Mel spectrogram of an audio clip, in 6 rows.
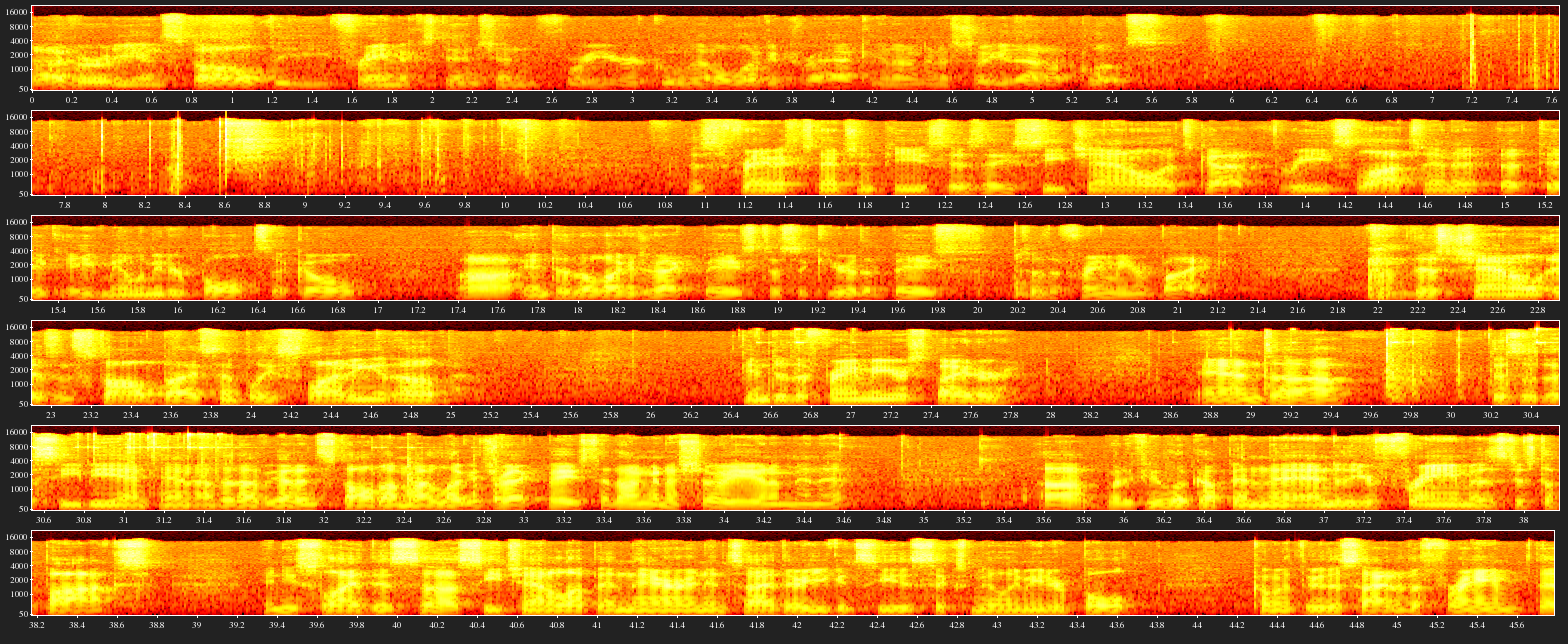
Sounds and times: Speech: 0.0 - 5.8, 10.9 - 21.3, 22.0 - 25.2, 26.4 - 27.9, 28.7 - 29.6, 30.2 - 34.7, 35.6 - 45.7.

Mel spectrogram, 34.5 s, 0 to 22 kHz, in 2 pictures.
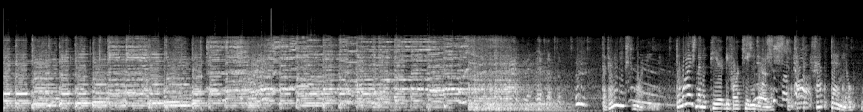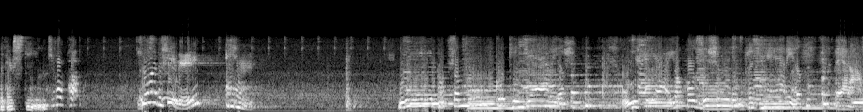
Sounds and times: Electronic organ: 0.1 - 11.4.

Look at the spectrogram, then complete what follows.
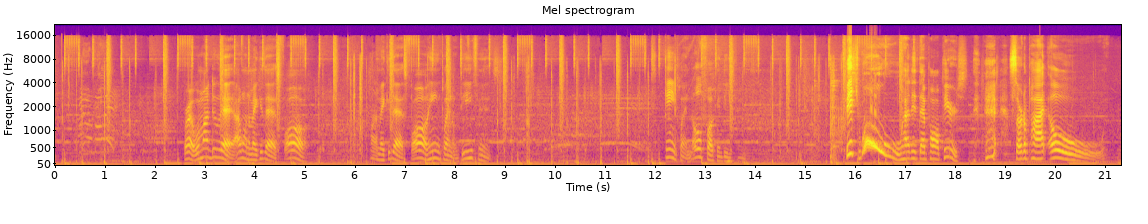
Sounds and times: Music: 0.0 - 21.3
Speech: 0.5 - 1.2, 2.6 - 5.0, 6.3 - 8.8, 12.2 - 13.7, 15.8 - 18.2.

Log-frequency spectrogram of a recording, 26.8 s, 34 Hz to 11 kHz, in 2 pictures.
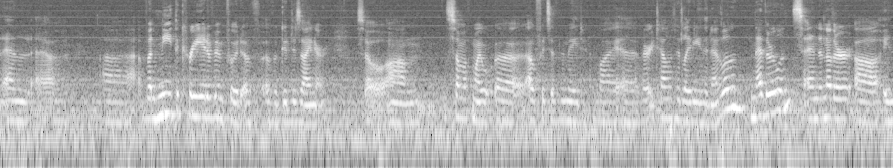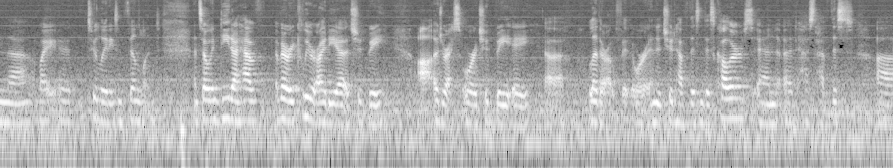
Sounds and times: Female speech, woman speaking: 0.0 - 1.0, 1.6 - 26.7.

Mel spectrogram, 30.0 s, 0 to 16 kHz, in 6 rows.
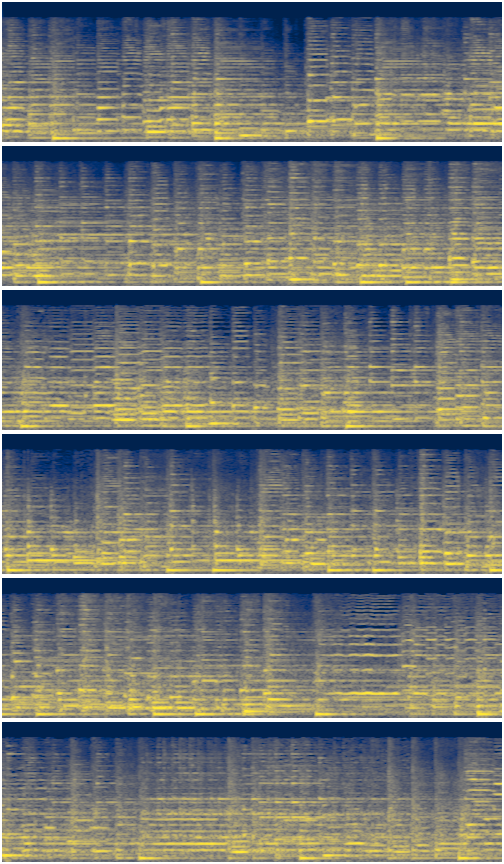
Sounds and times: Folk music: 0.0 - 30.0.

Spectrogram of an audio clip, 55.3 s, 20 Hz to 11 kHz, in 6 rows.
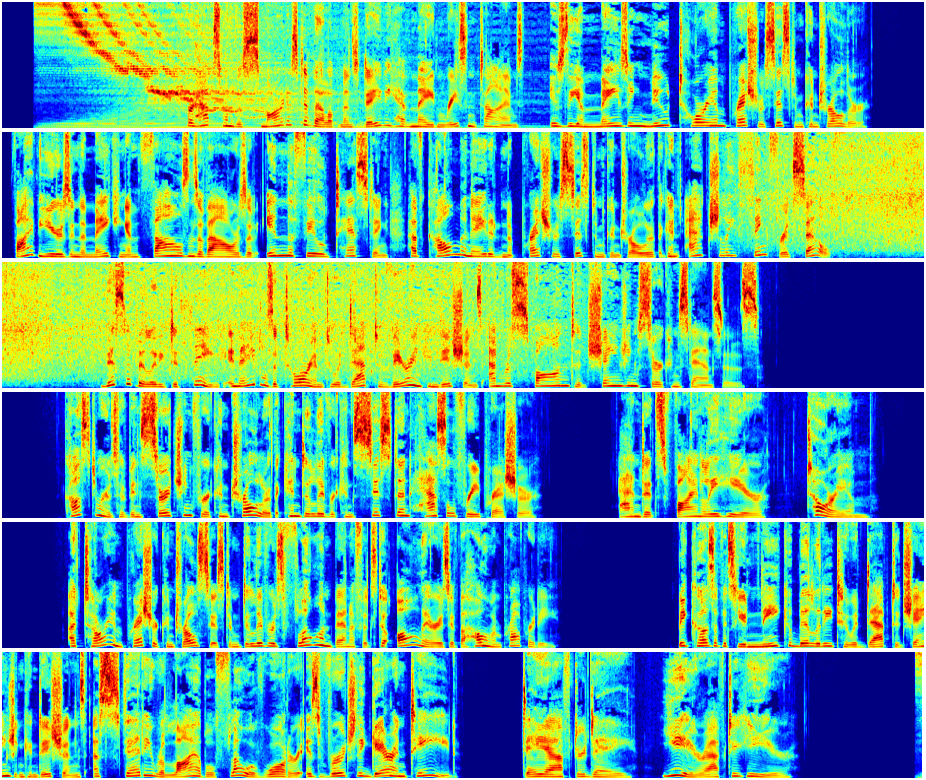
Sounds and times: Speech: 1.9 - 8.7, 9.4 - 17.6, 19.4 - 26.0, 28.3 - 33.1, 33.8 - 36.4, 37.6 - 42.5, 43.7 - 50.7, 51.3 - 54.1.

